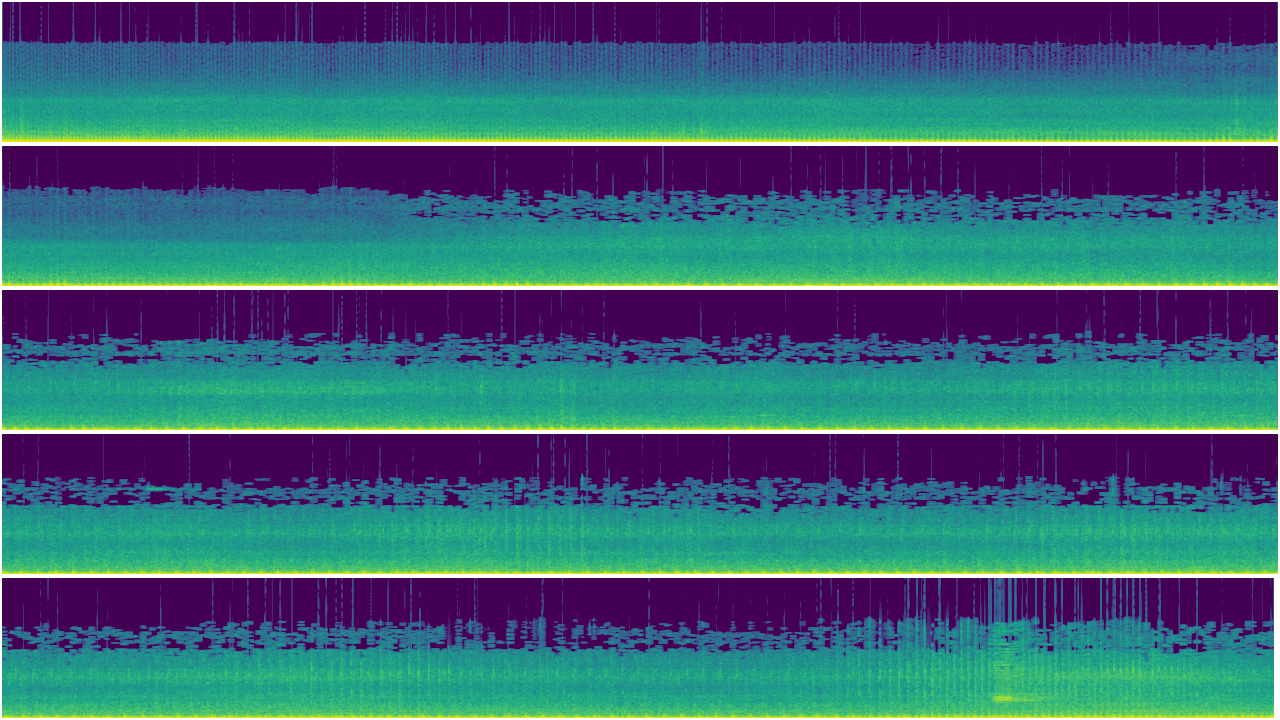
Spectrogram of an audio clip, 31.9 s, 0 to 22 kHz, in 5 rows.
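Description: Yamaha R15 V3's single-cylinder engine, fitted with an aftermarket R9 exhaust, dropping in pitch as the bike slows during the first few seconds, then idling steadily while stopped.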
